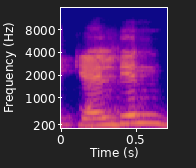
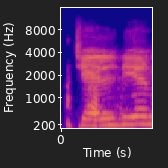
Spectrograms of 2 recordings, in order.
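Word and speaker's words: Chaldean: मैंने बोला ना कि कैल्डियन जो सही प्रोनाउंसिएशन है उसको चेल्डियन और शेलेडियन बोल के भी लोग पढ़ा ही रहे हैं ना सर।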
